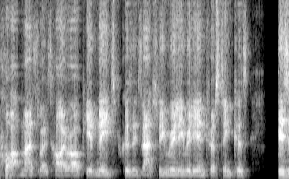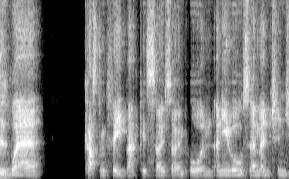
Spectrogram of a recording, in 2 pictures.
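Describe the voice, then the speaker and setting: A man's voice: lowish voice, bright, forceful tone, low-quality recording. An English man speaking as a guest on a webinar, chatty and loose, with many fillers and restarts, on a video call. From England. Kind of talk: conversational webinar discussion.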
